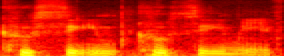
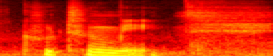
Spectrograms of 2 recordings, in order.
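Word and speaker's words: Kuthumi: wisdom let me read cus cimi for you because I feel like that's important okay hold on Cami uh let's see oh pronounced C I'm sorry cumi Kumi is an ascended master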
